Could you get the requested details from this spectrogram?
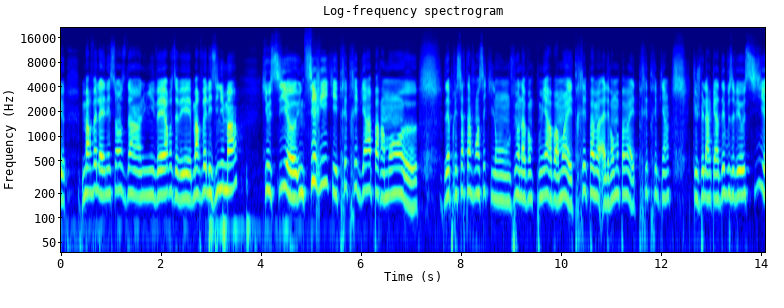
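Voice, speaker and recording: A young YouTuber casually lists streaming titles to his viewers in unscripted vlog talk, calling them guys. His voice sits high and sounds bright, forceful and smooth, though he's hesitant, full of fillers and restarts.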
